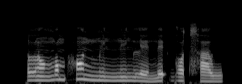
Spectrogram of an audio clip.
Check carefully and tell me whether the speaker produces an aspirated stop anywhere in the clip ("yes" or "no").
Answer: yes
